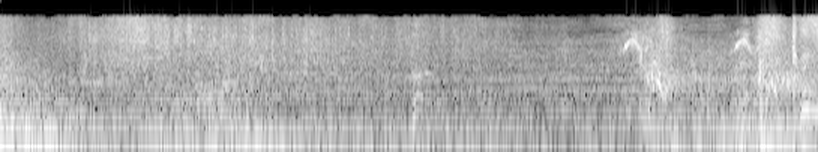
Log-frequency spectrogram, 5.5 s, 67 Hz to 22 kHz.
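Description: A fire spell cast in Hogwarts Legacy on PlayStation 4 Pro: a steady rushing, crackling burst of flame with a couple of rising whooshes near the end, fairly loud with no talk over it.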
